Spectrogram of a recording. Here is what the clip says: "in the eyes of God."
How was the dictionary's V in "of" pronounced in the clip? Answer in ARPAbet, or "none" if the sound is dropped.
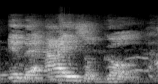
V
